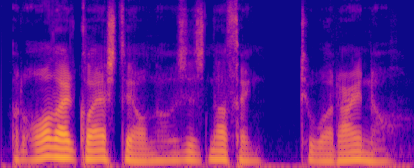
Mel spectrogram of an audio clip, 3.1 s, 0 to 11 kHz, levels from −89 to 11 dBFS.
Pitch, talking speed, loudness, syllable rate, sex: 105 Hz, 195 wpm, -18 LUFS, 5.3 syllables/s, male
